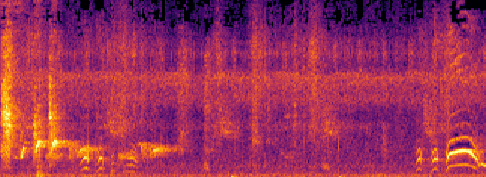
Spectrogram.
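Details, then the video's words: Large Scimitar Babbler at a forest drinking pool in Kulen National Park gives short, mellow arched whistles, a quick run at the start and a louder ringing pair near the end, over faint forest hiss. "The call of the Large Scimitar Babbler"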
